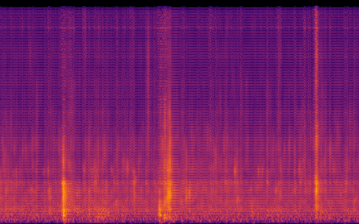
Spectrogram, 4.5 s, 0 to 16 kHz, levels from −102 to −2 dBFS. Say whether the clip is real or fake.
fake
